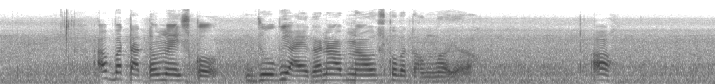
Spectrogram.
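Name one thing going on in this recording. A boy speaks close to a phone microphone with animation.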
